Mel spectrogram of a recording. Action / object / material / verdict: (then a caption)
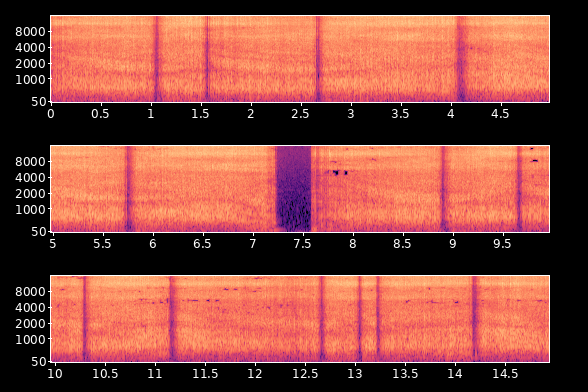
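scrape / metal-needle derma roller on textured paper / paper / none. A metal-needle derma roller is rolled back and forth by one hand across a flat sheet of textured white paper, producing a steady, dense rubbing and scraping of needles on paper with a bright, hissy edge. Brief dips in loudness mark the changes in direction, and a short silent pause falls midway before the rolling resumes.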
